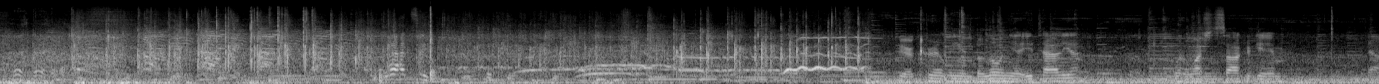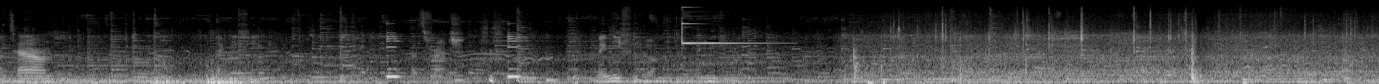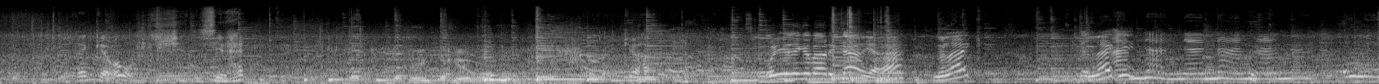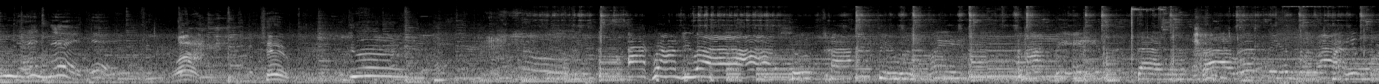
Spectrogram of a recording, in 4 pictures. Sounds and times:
Music: 0:00.7 - 0:25.0, 0:25.6 - 0:55.1.

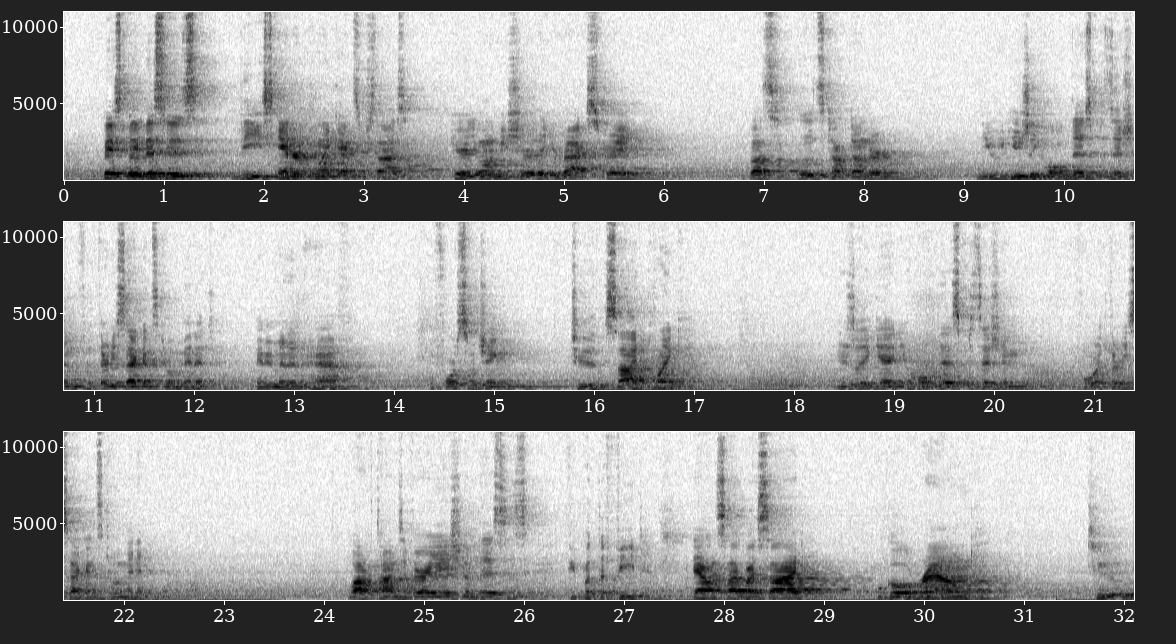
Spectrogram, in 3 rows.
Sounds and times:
Inside, small room: 0:00.0 - 0:32.1
Speech: 0:00.4 - 0:06.0, 0:06.8 - 0:08.5, 0:09.2 - 0:13.8, 0:14.4 - 0:17.2, 0:18.4 - 0:22.4, 0:24.2 - 0:30.8, 0:31.6 - 0:32.1.

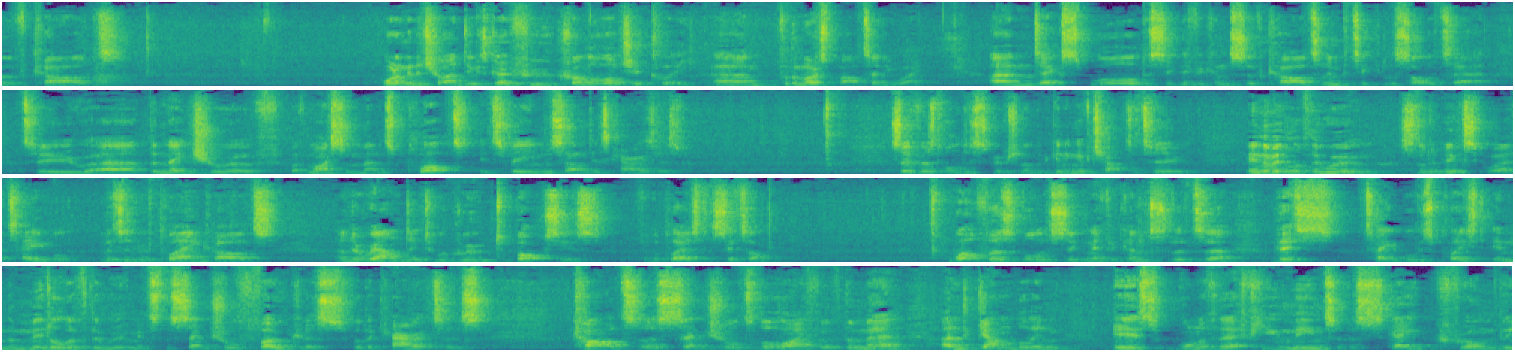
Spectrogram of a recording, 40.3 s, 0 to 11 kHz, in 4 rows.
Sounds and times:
Speech: 0:00.0 - 0:01.0, 0:02.5 - 0:14.7, 0:16.0 - 0:25.4, 0:26.4 - 0:40.2.

